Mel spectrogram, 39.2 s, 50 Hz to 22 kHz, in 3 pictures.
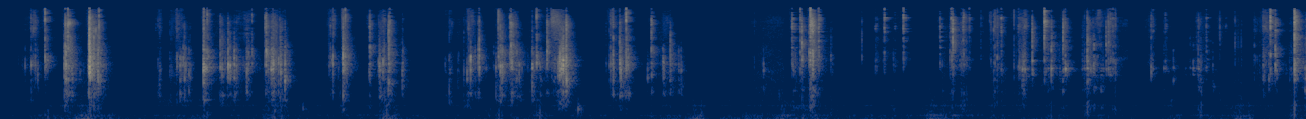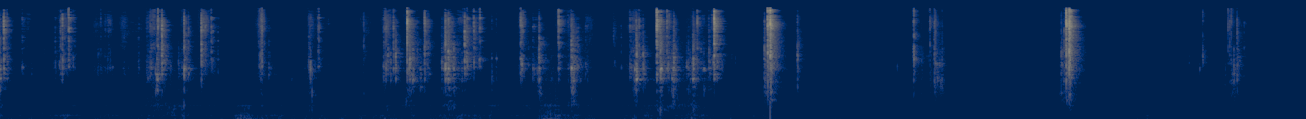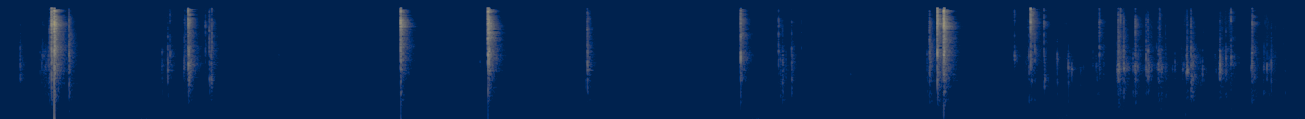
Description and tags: revolver clicks 03
Random revolver clicks from a Colt 45 and a Colt Navy replica.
